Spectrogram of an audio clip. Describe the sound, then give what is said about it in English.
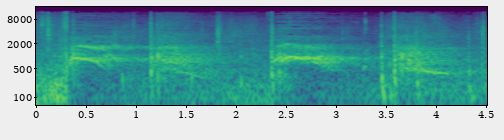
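Tennis player Michelle Larcher de Brito of Portugal lets out loud, high-pitched, drawn-out shrieks, about three in a row, each starting with the sharp crack of a racket striking the ball. “Well, there is a really, really loud screamer.”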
